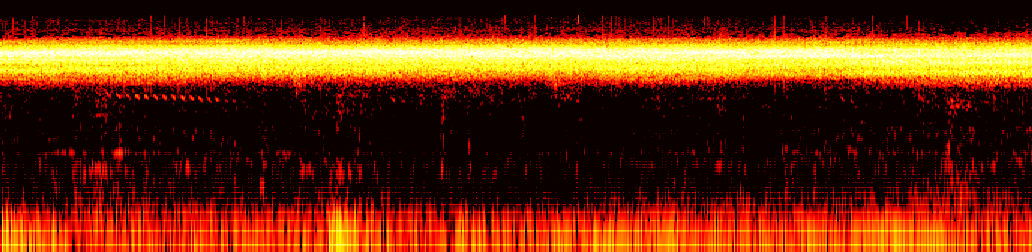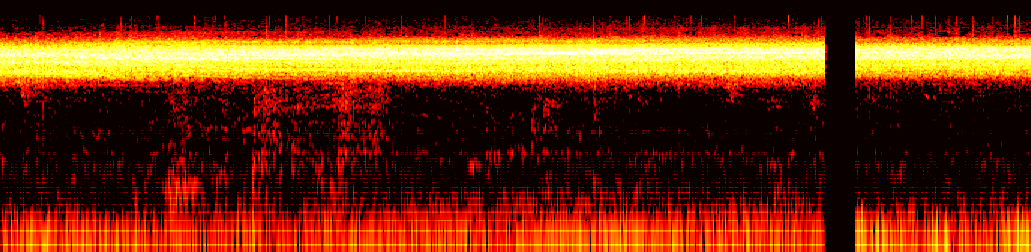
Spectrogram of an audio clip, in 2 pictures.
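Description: Loud, steady, high-pitched insect chorus droning without a break from the trees, with a faint low rumble beneath it. The sound drops out completely for a moment about a second and a half before the end.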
